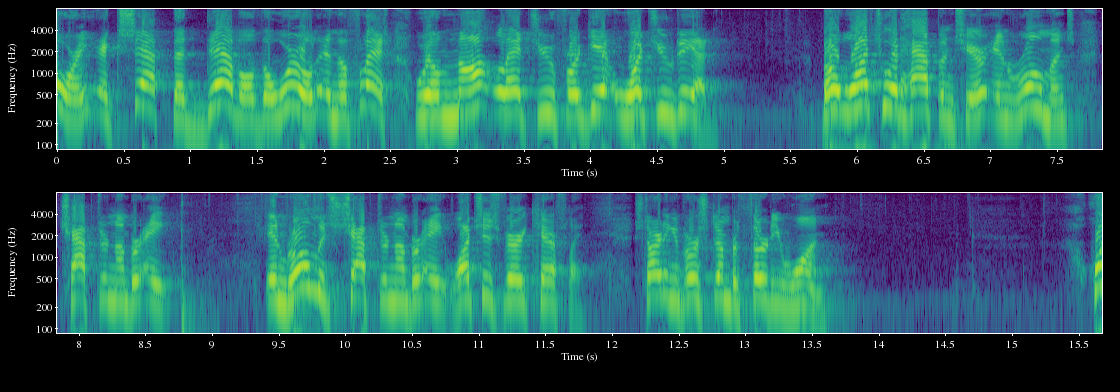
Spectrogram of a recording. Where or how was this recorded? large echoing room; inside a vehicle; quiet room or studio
large echoing room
